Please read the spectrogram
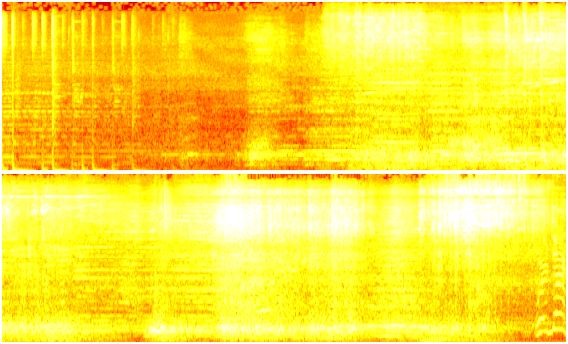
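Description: A film's action soundtrack played through a small LED projector's single built-in speaker: a rhythmic beat with bass strikes, then a dense swell of score and effects from about three seconds in. The reviewer judges the speaker thin and fine only for a bedroom.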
